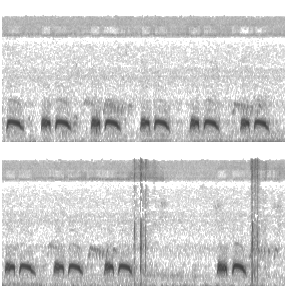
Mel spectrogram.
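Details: Turtle dove calling in a fighting context, as used for trapping. It gives steady paired coos at an even pace, each note rounded and falling, with two sharp clicks near the end.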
